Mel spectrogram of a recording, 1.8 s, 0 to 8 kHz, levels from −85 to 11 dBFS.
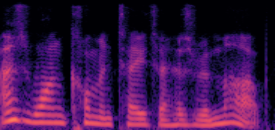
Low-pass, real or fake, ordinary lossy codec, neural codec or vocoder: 7.2 kHz; fake; Opus, 32 kbps; codec, 16 kHz, 1.1 kbps, Voila-Tokenizer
